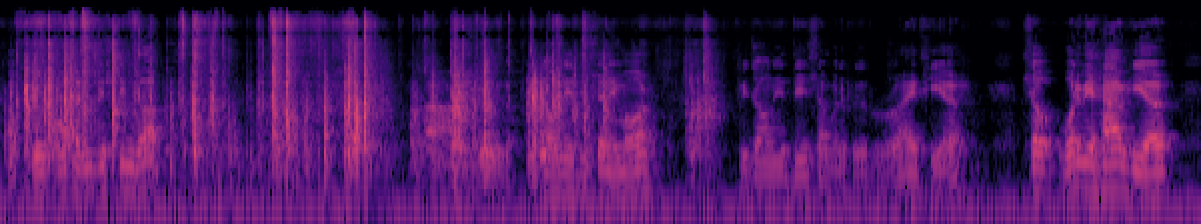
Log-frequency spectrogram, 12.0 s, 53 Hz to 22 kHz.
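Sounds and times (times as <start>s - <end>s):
plastic packaging crackling: 0.0s - 7.3s.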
